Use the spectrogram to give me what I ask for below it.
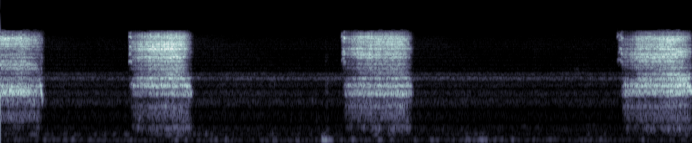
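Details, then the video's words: Barn owl pair bringing rodent deliveries to feed chicks: four loud, raspy hissing shrieks, each roughly half a second long, spaced unevenly, with soft low rustling between them. "Barn Owl Kangarobin - Płomykówki Syd & Mel - Dostawy gryzoni - Karmienie maluchów"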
